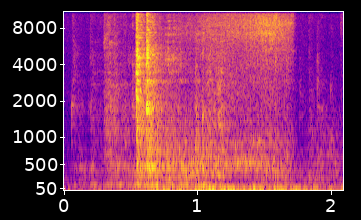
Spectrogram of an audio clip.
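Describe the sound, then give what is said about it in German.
A dishwasher is opened to load a filter mesh: a sharp clack, then a sustained rolling, rattling scrape of the rack sliding out, ending abruptly. No one speaks. “Ich glaube, das tue ich einfach mal in die Spülmaschine”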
